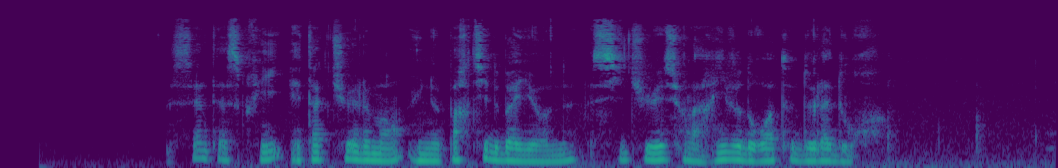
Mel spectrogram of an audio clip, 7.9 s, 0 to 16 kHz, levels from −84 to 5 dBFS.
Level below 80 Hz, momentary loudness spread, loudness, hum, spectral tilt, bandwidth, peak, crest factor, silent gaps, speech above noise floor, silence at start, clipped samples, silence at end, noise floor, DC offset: -60 dBFS; 10 LU; -39 LUFS; none; -5.5 dB/octave; 11.5 kHz; -20 dBFS; 18 dB; none; 38 dB; 1.25 s; under 0.1%; 0.55 s; -76 dBFS; under 0.1%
